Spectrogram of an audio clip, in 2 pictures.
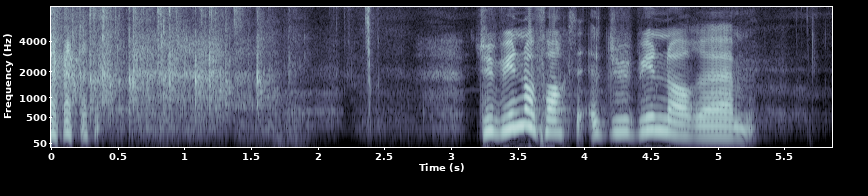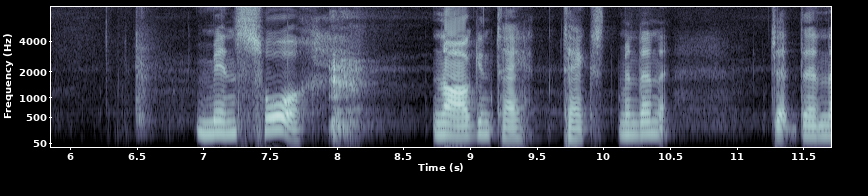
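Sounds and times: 
speech: 0.0 - 0.5, 3.2 - 5.4, 6.9 - 10.6, 11.2 - 11.7
laughter: 0.0 - 1.4
audience clapping: 0.0 - 2.3.

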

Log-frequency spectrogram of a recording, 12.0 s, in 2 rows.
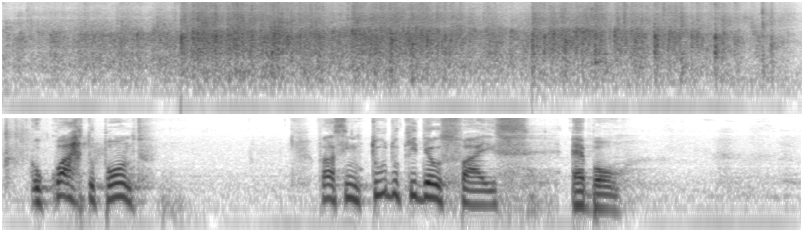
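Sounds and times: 
audience applauding: 0.0 - 6.2
speech: 6.2 - 7.2, 8.4 - 10.7.

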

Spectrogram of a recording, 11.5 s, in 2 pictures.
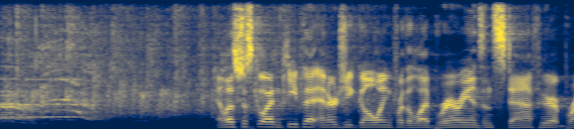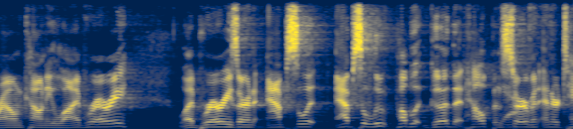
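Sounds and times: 
audience cheering and whooping: 0.0 - 1.3
audience applause: 0.0 - 3.0
speech: 2.2 - 11.4.

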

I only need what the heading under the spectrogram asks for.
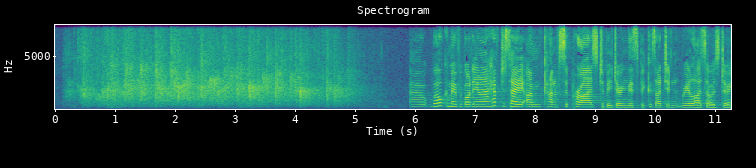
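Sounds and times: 
audience applause welcoming a speaker: 0.0 - 5.2
speech: 6.3 - 11.2.

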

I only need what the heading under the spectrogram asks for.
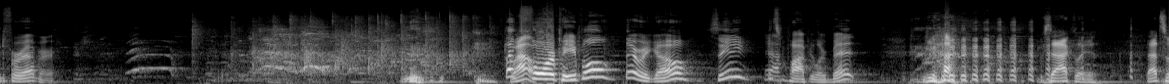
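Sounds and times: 
speech: 0.0 - 0.7, 4.0 - 11.6
laughter: 0.7 - 5.4, 9.1 - 11.6
audience applause: 1.9 - 5.4.

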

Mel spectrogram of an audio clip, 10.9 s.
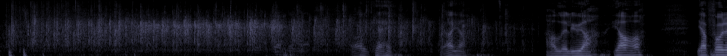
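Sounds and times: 
audience applause: 0.0 - 7.9
speech: 5.4 - 6.1, 6.7 - 7.2, 8.2 - 9.7, 10.4 - 10.9.

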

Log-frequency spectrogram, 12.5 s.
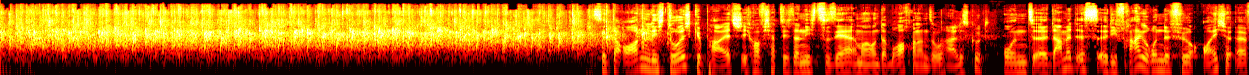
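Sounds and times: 
applause: 0.0 - 6.7
speech: 6.0 - 12.4.

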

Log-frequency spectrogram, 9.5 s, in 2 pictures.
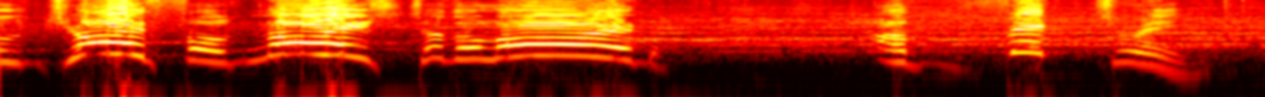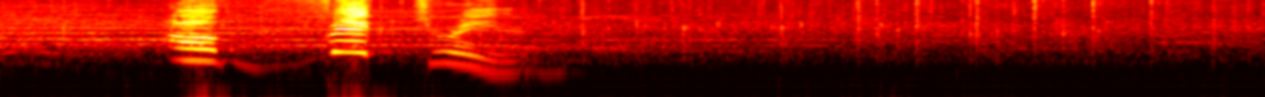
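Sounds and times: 
speech: 0.0 - 2.6, 3.3 - 4.6, 5.4 - 6.8
audience clapping hands: 0.0 - 9.4.

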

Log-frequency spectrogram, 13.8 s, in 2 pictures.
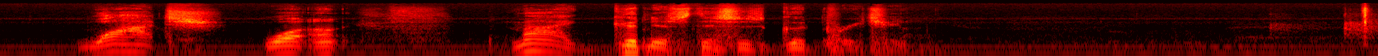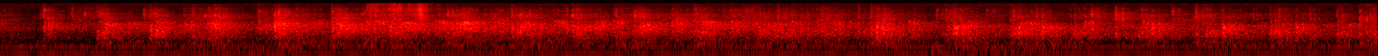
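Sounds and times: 
speech: 0.4 - 4.6
audience applause: 6.4 - 13.7.

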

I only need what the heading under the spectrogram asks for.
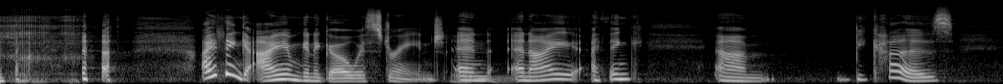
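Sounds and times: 
speech: 0.0 - 0.3, 0.9 - 1.2, 2.0 - 6.6, 7.2 - 7.8, 8.4 - 9.6
person playfully imitating snoring with raspy snorts: 0.0 - 0.8, 4.4 - 5.6.

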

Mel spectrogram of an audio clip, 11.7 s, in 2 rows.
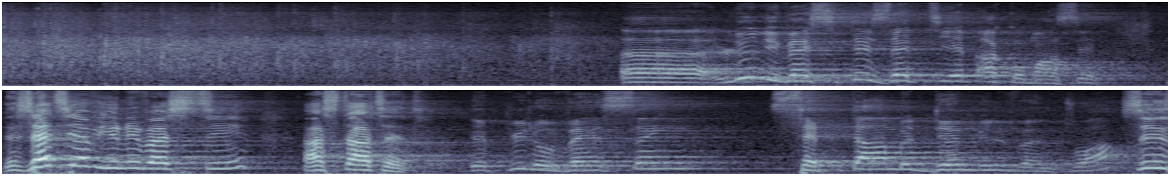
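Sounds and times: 
audience clapping: 0.0 - 3.1
speech: 3.1 - 11.6.

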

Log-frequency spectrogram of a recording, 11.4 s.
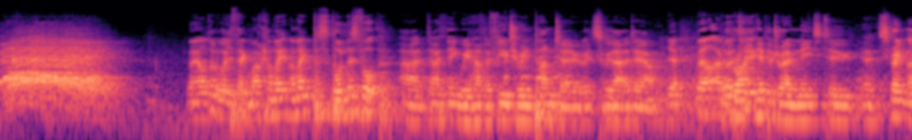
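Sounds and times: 
audience cheering and yelling: 0.0 - 1.6
speech: 2.6 - 11.4.

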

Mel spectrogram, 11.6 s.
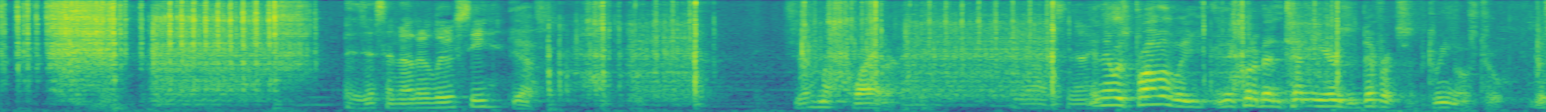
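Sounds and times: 
rotary phone being dialed: 0.0 - 2.4, 4.2 - 5.4, 6.0 - 8.1, 9.0 - 10.2
speech: 2.7 - 4.3, 6.0 - 11.5.

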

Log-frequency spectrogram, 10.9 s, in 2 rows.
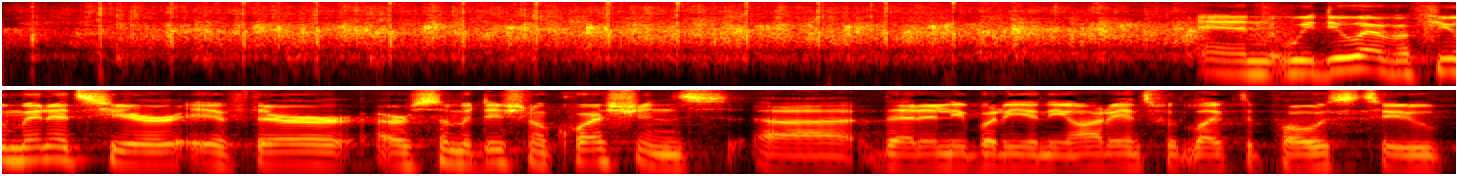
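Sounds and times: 
audience round of applause: 0.0 - 5.3
speech: 4.5 - 10.8.

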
